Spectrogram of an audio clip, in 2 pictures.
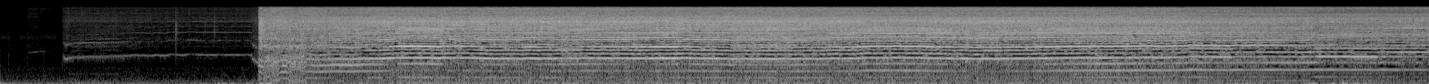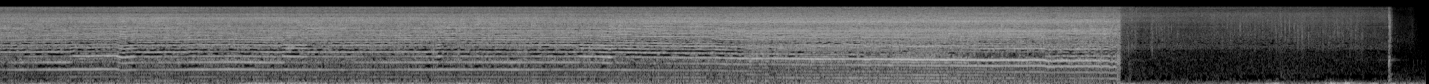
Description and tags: I have a particular hose sprayer that, when slightly depressed, oscillates rapidly, producing an extremely loud and extremely annoying sound. A rather unusual sound. Recorded on an H4, internal mics, normalized in Goldwave.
